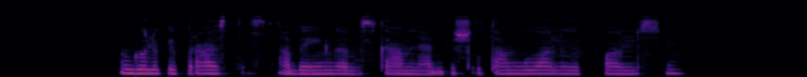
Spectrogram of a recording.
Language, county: Lithuanian, Kaunas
